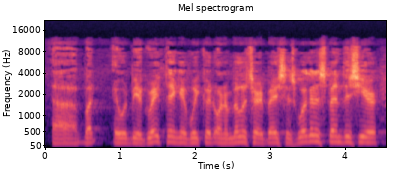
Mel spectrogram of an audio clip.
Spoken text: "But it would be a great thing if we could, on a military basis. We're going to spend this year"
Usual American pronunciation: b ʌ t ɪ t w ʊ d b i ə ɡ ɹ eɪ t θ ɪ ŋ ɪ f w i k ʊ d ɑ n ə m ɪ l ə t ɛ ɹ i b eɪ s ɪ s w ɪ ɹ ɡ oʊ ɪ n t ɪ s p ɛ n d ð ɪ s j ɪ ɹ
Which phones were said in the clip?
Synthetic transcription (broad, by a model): b ʌ t ɪ t w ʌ d b i ə ɡ ɹ eɪ t θ ɪ ŋ ɪ f w i k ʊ d n ə m ɪ l ə t ɛ ɹ i b eɪ s ɪ s w ɪ ɹ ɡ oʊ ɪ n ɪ s p ɛ n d ð ɪ s j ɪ ɹ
